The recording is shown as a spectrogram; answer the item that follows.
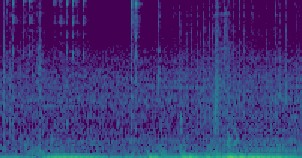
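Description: Faint computer keyboard typing: a quick run of key clicks in the first second, then scattered single clicks.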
